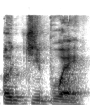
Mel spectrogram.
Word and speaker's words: Ojibwe: Ojibwe? Ojibwe.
